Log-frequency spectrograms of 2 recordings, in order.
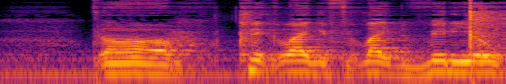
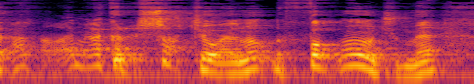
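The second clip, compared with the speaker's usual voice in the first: retold scolding; 6 semitones higher than usual. Scolding stranger.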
